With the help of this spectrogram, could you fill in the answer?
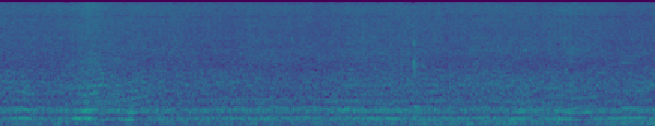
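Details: Bees buzzing continuously, an unbroken two-toned hum that rises briefly early on as one flies close, then settles into an even drone.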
